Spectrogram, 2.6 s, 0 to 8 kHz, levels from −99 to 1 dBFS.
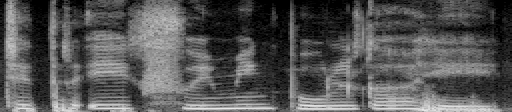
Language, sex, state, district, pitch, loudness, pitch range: Hindi, female, Madhya Pradesh, Bhopal, 255 Hz, -15 LUFS, 245-265 Hz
